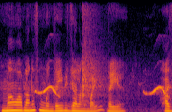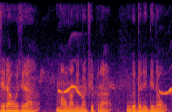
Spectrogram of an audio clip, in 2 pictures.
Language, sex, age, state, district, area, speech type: Bodo, male, 30-45, Assam, Udalguri, rural, spontaneous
